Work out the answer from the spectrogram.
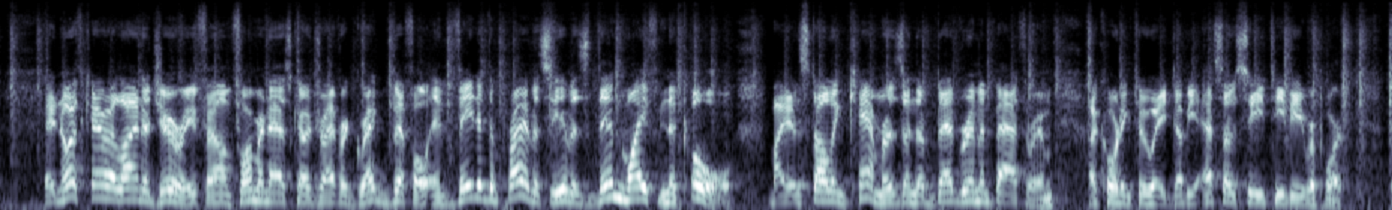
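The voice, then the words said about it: News anchor reading voice. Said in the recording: “I can still read it in the news voice.”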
